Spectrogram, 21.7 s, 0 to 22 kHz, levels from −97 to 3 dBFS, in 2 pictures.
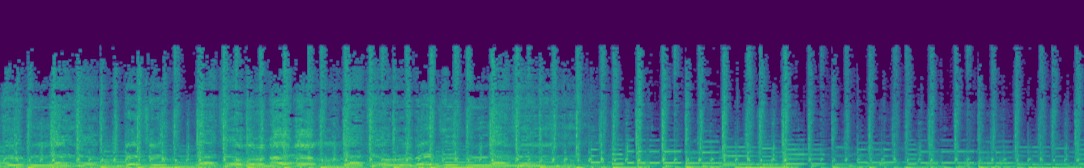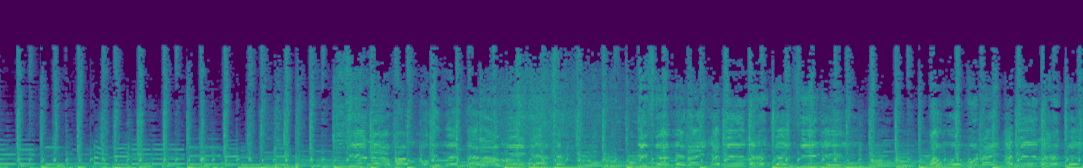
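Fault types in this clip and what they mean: One channel drops out: at 8.04 s the sound falls abruptly by about 6 dB and stays lower to the end. The likely cause is one stereo side going silent, leaving the mono sum with only the remaining channel's half of shared material.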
